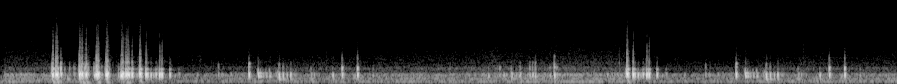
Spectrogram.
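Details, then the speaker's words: Stethoscope diaphragm placed gently on the right lower quadrant of the abdomen during a physical exam: irregular gurgles and clicks, normal bowel sounds. "listen for bowel sounds by placing the diaphragm of the stethoscope gently on the right lower quadrant listen to their pitch quality and frequency"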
